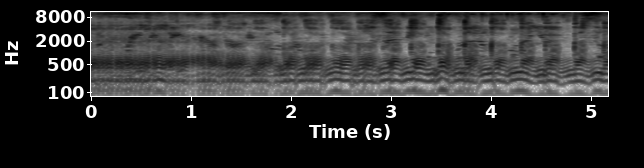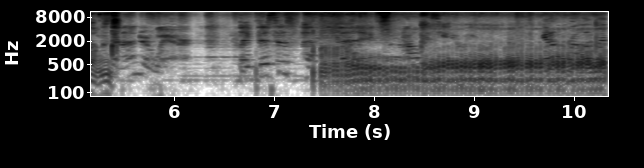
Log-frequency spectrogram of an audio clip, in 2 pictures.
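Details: Domestic dog making a funny noise while its neck is rubbed: a steady, humming, growly voice that turns into a rapid wavering warble, then a brief break near the middle before the low moaning voice resumes.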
